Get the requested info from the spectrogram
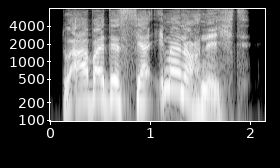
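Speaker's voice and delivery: high, loud furious reproach; angry Pfeifer. A narrator's reading. Pfeifer with sword at Mo's chest, loud and furious. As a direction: jab the words like the sword.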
